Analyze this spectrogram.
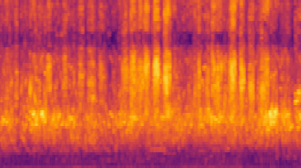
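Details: Budgerigars chattering in an aviary colony, with rapid overlapping tweets and trilled warbles from many birds and a few clearer whistled chirps poking through the steady chorus.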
